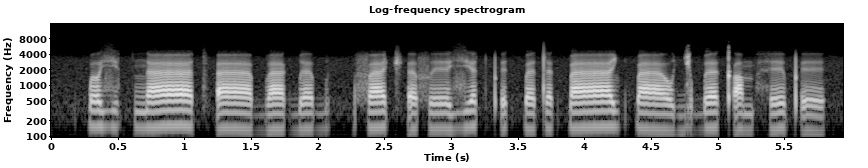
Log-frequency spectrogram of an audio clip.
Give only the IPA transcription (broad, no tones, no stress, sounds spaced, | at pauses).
k͡p ə zʲ ɛ t n æː t͡sʼ æː b æ ɡ͡b ɛ b | f æ t͡ʃʼ ɛ f eː zʲ æ t pʼ e k͡p ɛ t ɛ k͡p æː ʎ k͡p æː o̯ ɟ ə ɓ ɛ kʼ a m h e pʼ e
